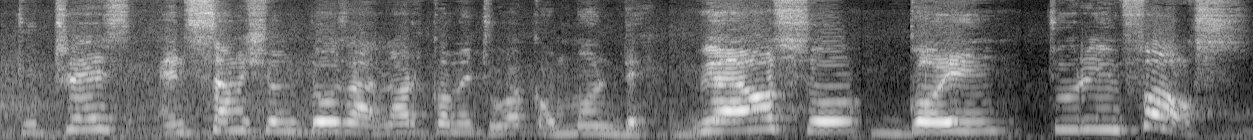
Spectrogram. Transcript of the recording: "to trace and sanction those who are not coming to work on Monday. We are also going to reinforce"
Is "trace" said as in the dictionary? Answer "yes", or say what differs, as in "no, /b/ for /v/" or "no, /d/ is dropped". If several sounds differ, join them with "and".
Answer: yes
